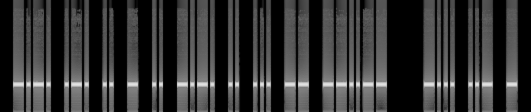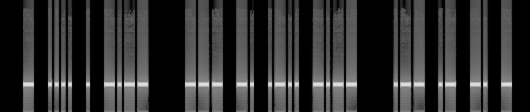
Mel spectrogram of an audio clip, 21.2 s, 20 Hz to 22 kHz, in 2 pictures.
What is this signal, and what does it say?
Morse code, heard as a keyed tone, about 18 wpm, spaced as for 15 wpm, 1000 Hz. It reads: CRITICISM, BUT THEY ONLY WANT
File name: qotdfiles / 15wpm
